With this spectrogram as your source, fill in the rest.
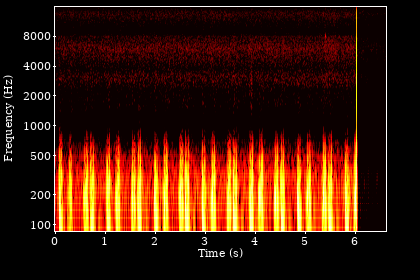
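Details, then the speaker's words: Summation gallop: shortened diastole makes S3 and S4 fuse into a low-pitched, prolonged mid-diastolic sound often louder than S1 and S2; rapid low heart sounds with extra soft beats, a quadruple rhythm. "lo cual va a producir este galope de zumma se va a poder escultar como un ruido mesodi estío de un tono bajo prolongado y a menudo va a ser más intenso que el s1 y s2"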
